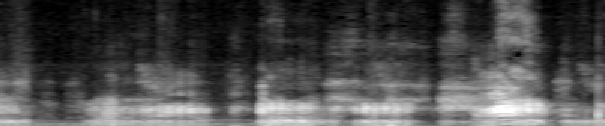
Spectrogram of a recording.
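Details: Labrador Retriever puppies giving low, rasping growls in uneven pulses, ending with a louder, sharper yelp-like growl indoors.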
